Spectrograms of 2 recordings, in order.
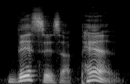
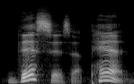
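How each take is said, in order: The two takes are said the same way.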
